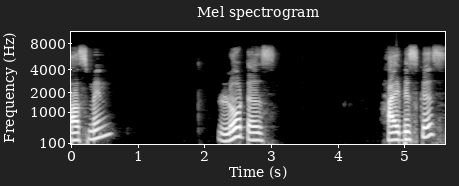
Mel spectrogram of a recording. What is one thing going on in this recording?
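A man reads out words slowly and clearly into a microphone, with pauses between them.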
